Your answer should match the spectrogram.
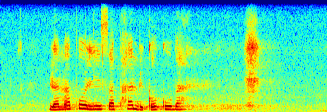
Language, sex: Xhosa, female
